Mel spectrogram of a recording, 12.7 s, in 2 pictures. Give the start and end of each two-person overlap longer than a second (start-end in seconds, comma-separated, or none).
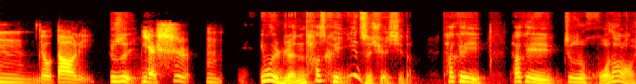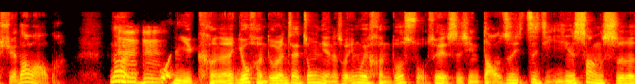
none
